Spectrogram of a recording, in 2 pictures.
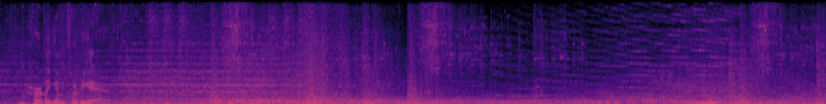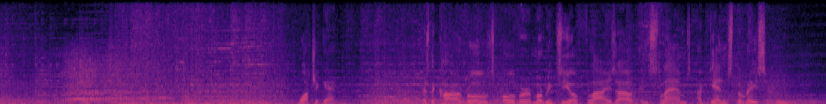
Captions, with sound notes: and hurling him through the air. (race car crashes) (tires squealing) (race car crashes) Watch again. As the car rolls over, Mauricio flies out and slams against the racer.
